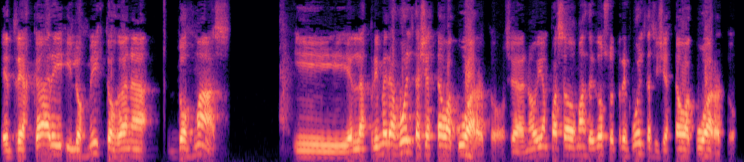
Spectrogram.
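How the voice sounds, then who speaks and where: A man with an Argentine accent, co-hosting a casual motorsport chat, talking in a measured way with hesitations. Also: mid-range voice, animated, darkish tone, highs cut off. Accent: Argentine Spanish. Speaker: co-host.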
